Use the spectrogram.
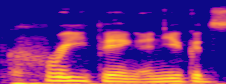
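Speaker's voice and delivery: normal talking voice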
